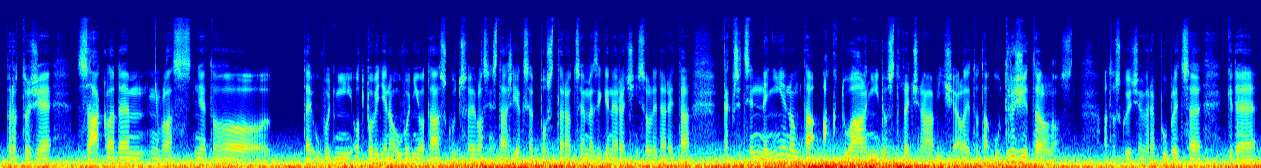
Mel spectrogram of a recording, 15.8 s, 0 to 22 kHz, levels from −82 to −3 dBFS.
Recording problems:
low rumble; loud; throughout; 6 dB below the speech

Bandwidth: 14.5 kHz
